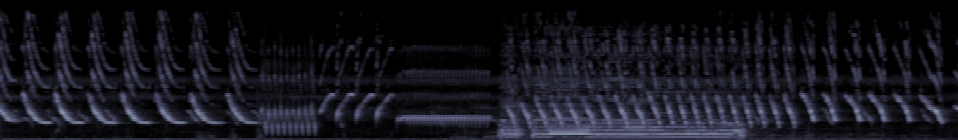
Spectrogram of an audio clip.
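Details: Belgian canary in warm-up song: repeated downward sweeps, a short buzzy trill, a flat whistle, then a rich rolling phrase with layered lower tones lasting about two seconds.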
